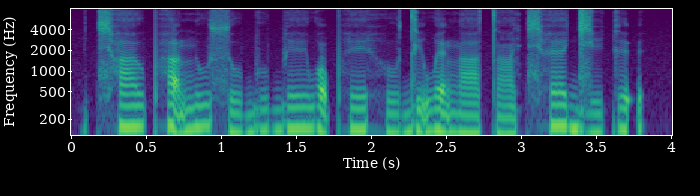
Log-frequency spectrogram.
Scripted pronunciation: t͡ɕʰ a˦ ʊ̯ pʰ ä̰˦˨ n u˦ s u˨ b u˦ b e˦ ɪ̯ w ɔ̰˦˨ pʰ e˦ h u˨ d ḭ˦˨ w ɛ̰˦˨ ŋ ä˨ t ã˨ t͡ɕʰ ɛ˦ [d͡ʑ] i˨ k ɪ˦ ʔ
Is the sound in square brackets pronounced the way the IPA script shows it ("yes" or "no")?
yes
